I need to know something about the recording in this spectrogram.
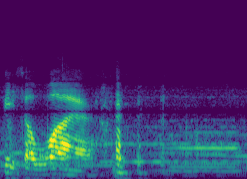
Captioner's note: laughs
